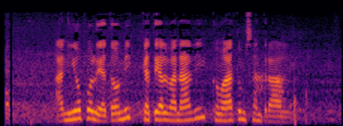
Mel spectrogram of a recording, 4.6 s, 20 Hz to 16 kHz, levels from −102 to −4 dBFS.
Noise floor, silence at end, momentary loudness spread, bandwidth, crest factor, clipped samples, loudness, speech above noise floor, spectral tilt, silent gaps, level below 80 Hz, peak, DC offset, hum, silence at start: -58 dBFS; 0.6 s; 14 LU; 11.5 kHz; 20 dB; under 0.1%; -30 LUFS; 28 dB; -4 dB/octave; none; -82 dBFS; -10 dBFS; under 0.1%; none; 0.05 s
